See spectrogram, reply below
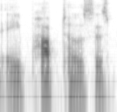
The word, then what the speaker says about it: apoptosis: We call that apoptosis, spelled A-P-O-P-T-O-S-I-S, apoptosis, pronounced apoptosis.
